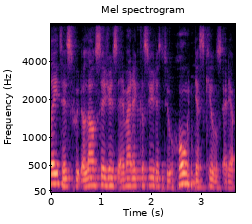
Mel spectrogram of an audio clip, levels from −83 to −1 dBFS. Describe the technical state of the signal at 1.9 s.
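Repeated packet loss (robotic sound) runs from 1.61 to 2.30 s: lost packets are patched by stretching the preceding sound, leaving choppy, robotic audio with brief missing pieces.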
